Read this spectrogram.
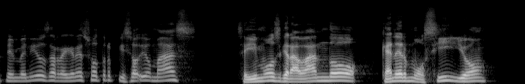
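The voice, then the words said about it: Announcer-style broadcast voice. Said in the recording (Spanish): “tienes toda la voz de locutor”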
